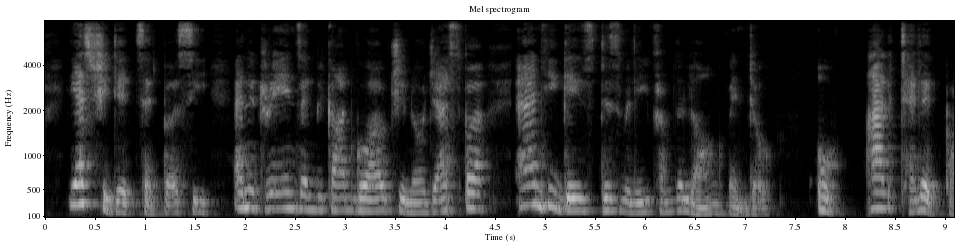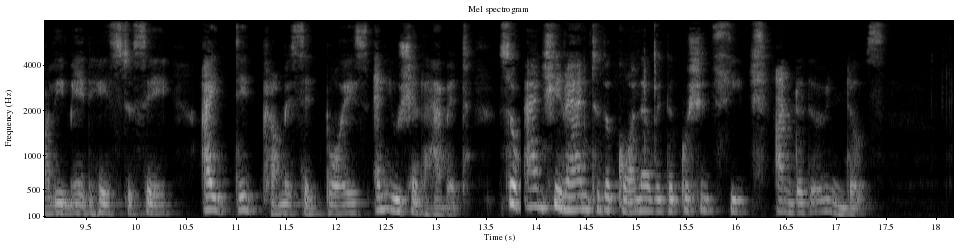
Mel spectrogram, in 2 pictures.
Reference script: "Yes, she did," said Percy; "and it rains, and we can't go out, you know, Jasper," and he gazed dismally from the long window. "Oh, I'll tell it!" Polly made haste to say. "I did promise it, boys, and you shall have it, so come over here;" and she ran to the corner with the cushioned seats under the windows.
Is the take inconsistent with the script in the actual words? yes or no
yes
